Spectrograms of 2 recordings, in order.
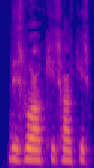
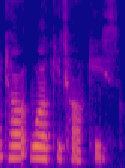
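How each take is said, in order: First: Said in the usual way. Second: Whispered, trailing off; hushed spooky whisper. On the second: Acted. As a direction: drop to a breathy whisper on it. Spooky aside about missing radios.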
